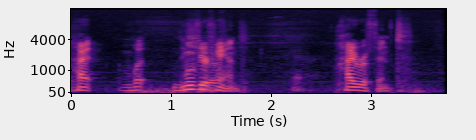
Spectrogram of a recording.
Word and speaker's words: hierophant: do you spell it h-i-i-r-o and then like elephant like p-h-a-n-t a person especially a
